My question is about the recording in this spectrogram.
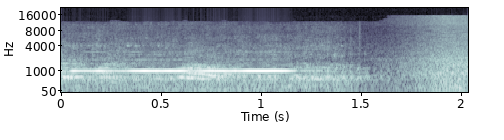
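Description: Background sound from the street footage: a steady high-pitched tone held for about a second, with faint wavering sounds beneath it. It cuts off, and the sound sinks to a low hiss.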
